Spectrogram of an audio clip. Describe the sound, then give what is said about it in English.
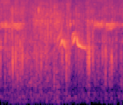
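A few thin, high bird chirps rise and fall midway through, set against a steady hiss of woodland ambience on a path bathed in green, dappled sunlight, with soft rustling underneath. “Being assaulted by birdsong.”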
